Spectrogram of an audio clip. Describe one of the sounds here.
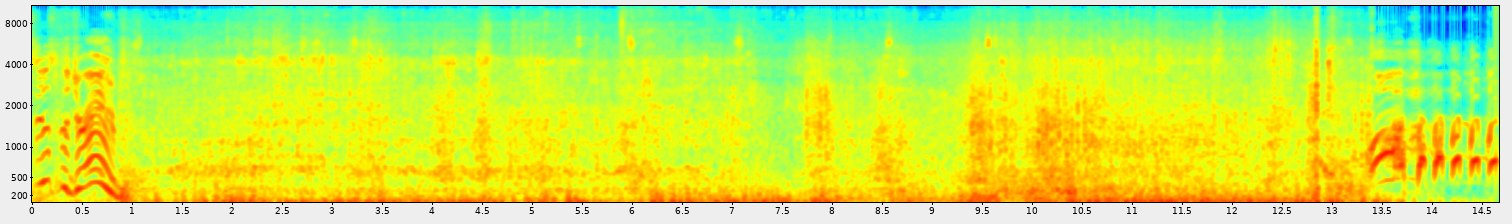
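Bike tyres rumble and crunch over loose gravel.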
